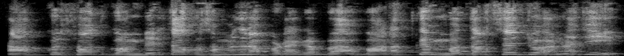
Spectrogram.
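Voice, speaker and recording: A man making forceful, declamatory points as a panelist in a TV debate. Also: high-pitched, animated, fast, dull audio. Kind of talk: TV debate argument.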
